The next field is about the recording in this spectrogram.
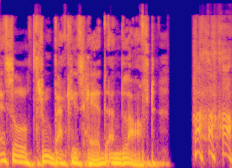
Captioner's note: laughs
